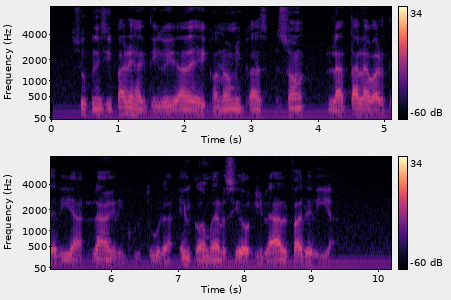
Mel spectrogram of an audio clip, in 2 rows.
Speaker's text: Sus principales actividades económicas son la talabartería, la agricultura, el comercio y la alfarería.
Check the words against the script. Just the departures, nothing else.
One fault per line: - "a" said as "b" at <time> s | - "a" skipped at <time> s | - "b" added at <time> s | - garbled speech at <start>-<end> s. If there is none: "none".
none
